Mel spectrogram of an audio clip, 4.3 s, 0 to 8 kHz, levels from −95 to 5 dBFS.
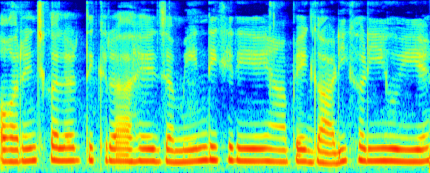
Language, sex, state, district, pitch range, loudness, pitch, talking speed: Hindi, female, Chhattisgarh, Korba, 205-220 Hz, -14 LUFS, 215 Hz, 220 wpm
